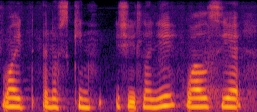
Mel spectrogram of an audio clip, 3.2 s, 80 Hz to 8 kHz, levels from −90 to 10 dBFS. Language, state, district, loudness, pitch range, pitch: Sumi, Nagaland, Kohima, -14 LUFS, 215-230 Hz, 225 Hz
